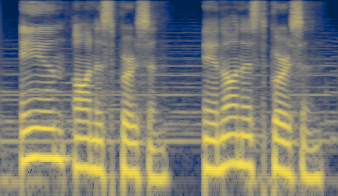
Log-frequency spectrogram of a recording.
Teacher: person apesar de honest começar com a consoante H nesse caso o h não é pronunciado fazendo com que a palavra inicie com o som de o vogal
